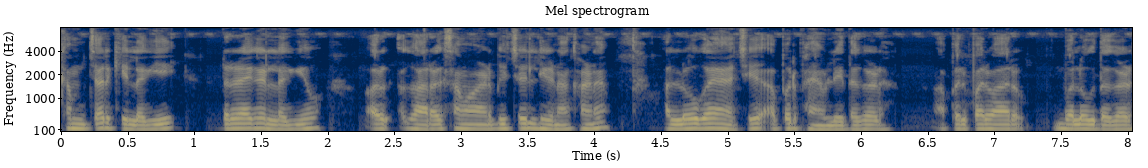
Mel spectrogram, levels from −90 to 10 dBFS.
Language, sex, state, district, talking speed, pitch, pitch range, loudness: Garhwali, male, Uttarakhand, Tehri Garhwal, 170 wpm, 130 Hz, 125-140 Hz, -23 LUFS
